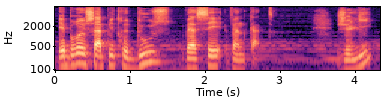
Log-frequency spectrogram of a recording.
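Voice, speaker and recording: Slow, emphatic male preacher. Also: lively intonation, soft background music. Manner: emphatic, repeats phrases, swells loud then drops low. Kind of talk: sermon with prayer.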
